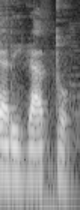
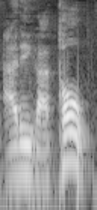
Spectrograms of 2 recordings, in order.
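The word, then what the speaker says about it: ありがとう: Claro, o sea, es como que yo me ponga a hablar japonés y venga un japonés y me diga, no se pronuncia así, arigato. Se dice arigatou.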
